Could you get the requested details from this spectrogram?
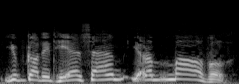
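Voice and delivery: very high, breathless amazement; overjoyed disbelief, high throughout; astonished delight. Acted. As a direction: marvel at it, pitch soaring. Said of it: "gasped Frodo".

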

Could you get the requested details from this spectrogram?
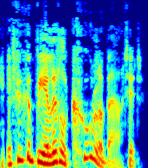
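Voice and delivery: high, quick, tetchy reproof; snapped. Acted. Insect receptionist asks Zaphod for restraint, snapping. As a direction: tick off the customer briskly. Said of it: "snapped the fragile little creature".

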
